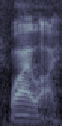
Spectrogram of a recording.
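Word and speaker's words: Waialae: Who's going to win at Wailalai? Not good at English. – Wailai. – It's like two syllables.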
